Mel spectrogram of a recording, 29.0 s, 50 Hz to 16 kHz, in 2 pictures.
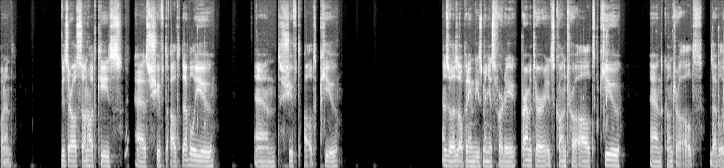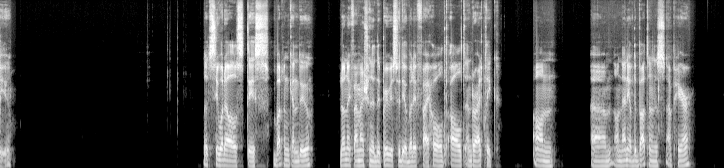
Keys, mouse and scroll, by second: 0.8 typing, 3.7 alt+shift+w, 6.1 alt+shift+q, 6.9 q, 11.9 ctrl+alt+q, 13.3 ctrl+alt+click, 14.2 ctrl+alt+w, 15.0 w, 24.4 alt+middle click.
